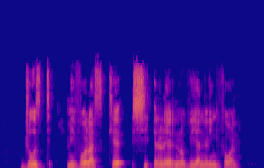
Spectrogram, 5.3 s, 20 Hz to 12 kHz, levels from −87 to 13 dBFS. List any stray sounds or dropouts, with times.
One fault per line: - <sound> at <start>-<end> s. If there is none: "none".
none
